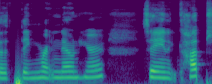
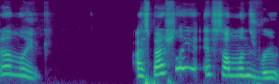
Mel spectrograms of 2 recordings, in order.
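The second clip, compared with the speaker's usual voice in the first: voice cracking upward, breaking mid-line; 5 semitones higher than usual. Speaker talks to listeners about people, voice cracking. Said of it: "my voice cracked a little there".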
